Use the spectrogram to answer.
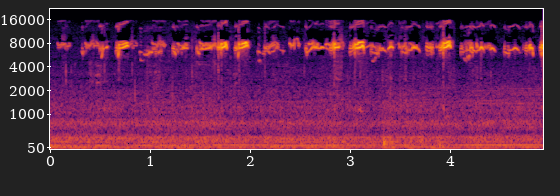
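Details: Begging Varied tit chicks at feeding time: shrill, high squeaky twitters in quick pulsing bursts, roughly two surges each second, over a faint low hum.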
